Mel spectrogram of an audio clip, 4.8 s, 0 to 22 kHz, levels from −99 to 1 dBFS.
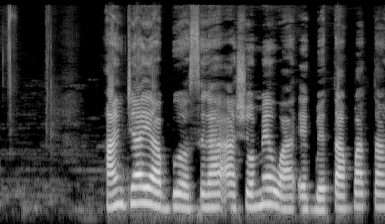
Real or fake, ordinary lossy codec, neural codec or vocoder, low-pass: real; none; none; none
